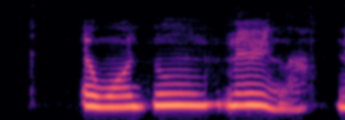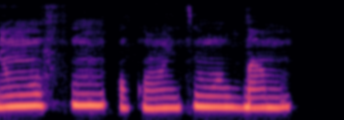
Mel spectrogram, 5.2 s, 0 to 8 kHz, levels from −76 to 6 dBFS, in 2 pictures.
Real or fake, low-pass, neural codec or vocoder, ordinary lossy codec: real; 7.2 kHz; none; AAC, 48 kbps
